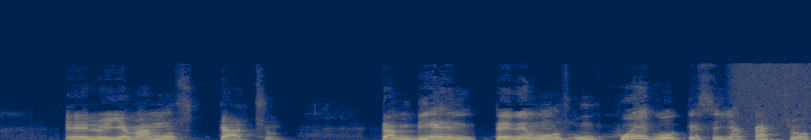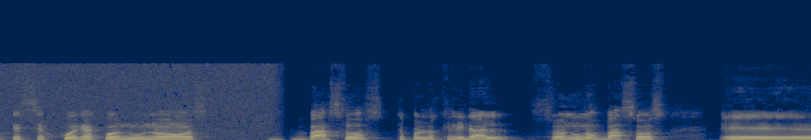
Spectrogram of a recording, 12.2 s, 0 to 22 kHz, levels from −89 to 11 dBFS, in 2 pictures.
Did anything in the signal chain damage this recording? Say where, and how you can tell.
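Yes. At the playback stage, the receiver shows digital radio blending to analogue from 5.43 to 8.23 s. A quick 118 ms cross-fade moves to the FM broadcast. Hiss appears, around 25 dB below the speech, and level drops about 1 dB. Then it blends back.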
